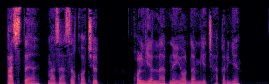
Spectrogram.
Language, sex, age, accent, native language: Uzbek, male, 18-24, Navoiy, Uzbek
